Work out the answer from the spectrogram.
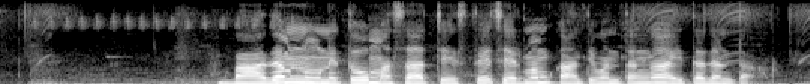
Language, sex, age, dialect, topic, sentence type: Telugu, female, 31-35, Telangana, agriculture, statement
